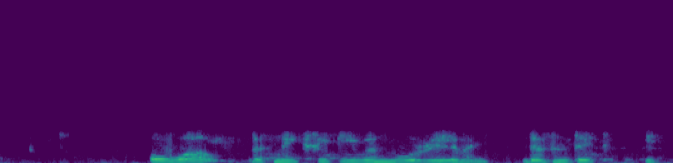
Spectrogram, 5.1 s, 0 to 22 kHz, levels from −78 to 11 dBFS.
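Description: Speech, damaged throughout by Opus voice compression. Nothing reaches above about 4.3 kHz, so the speech sounds muffled and narrowband. The SILK coder's coarse excitation makes it hoarse and slightly robotic. The heavy damage suggests a very low bitrate, around 6 kbps.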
